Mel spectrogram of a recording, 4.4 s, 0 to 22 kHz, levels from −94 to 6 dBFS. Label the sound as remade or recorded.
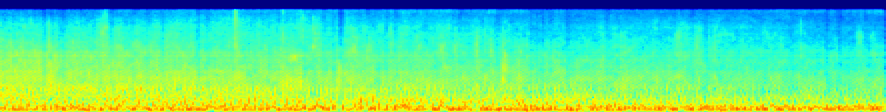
remade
